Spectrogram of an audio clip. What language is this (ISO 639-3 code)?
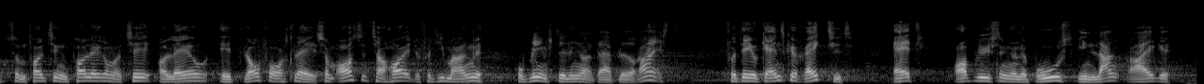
dan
